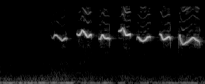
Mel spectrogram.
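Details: An ultramarine grosbeak sings a quick, clear run of about seven high, slurred whistled notes, each swooping up and down, in a northern-style song used to rouse other grosbeaks.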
